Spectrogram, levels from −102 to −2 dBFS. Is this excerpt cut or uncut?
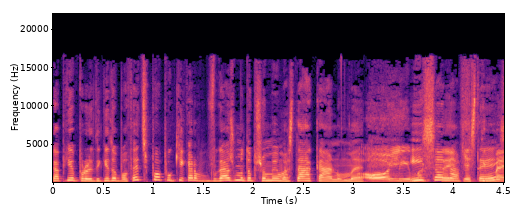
uncut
